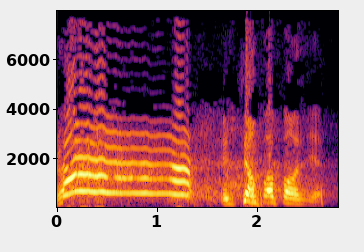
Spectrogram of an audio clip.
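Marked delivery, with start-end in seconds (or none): 0.0-1.6 put-on high, loud child scream.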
